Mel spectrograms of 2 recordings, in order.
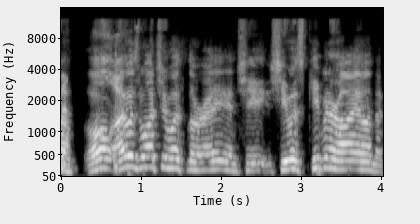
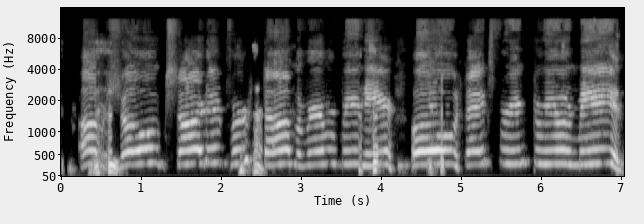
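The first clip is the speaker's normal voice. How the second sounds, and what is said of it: Imitated southern Alabama accent. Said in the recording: “He had such a southern accent, Alabama boy.”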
